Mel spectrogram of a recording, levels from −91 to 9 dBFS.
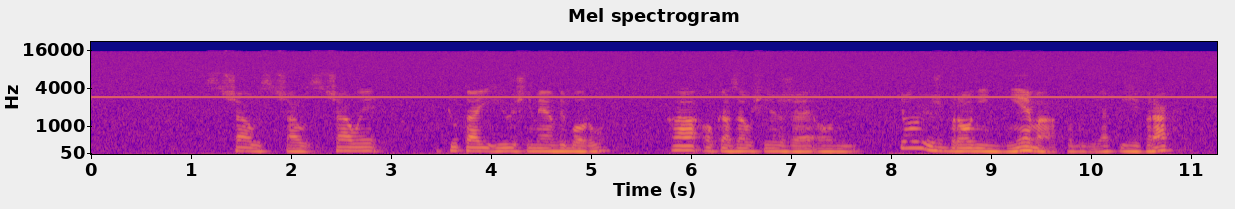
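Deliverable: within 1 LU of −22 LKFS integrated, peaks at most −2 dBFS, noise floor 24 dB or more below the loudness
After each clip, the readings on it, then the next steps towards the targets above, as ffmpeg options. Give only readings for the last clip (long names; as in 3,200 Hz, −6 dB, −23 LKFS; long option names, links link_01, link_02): interfering tone 2,900 Hz; level of the tone −28 dBFS; background noise floor −30 dBFS; target noise floor −49 dBFS; integrated loudness −24.5 LKFS; sample peak −8.0 dBFS; target loudness −22.0 LKFS
→ -af "bandreject=frequency=2900:width=30"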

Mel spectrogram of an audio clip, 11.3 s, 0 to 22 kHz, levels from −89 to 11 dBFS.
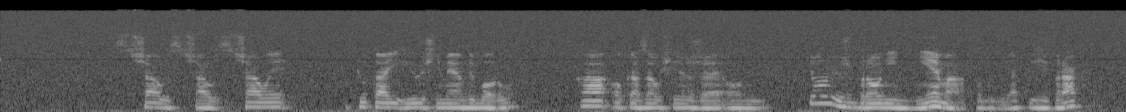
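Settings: interfering tone none found; background noise floor −36 dBFS; target noise floor −51 dBFS
→ -af "afftdn=noise_reduction=15:noise_floor=-36"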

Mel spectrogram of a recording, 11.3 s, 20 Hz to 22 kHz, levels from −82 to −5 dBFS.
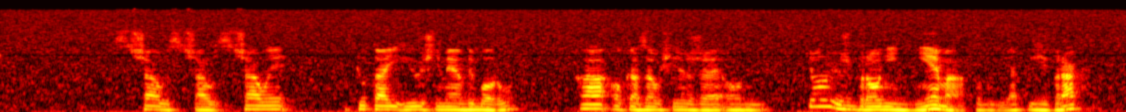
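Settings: background noise floor −46 dBFS; target noise floor −51 dBFS
→ -af "afftdn=noise_reduction=6:noise_floor=-46"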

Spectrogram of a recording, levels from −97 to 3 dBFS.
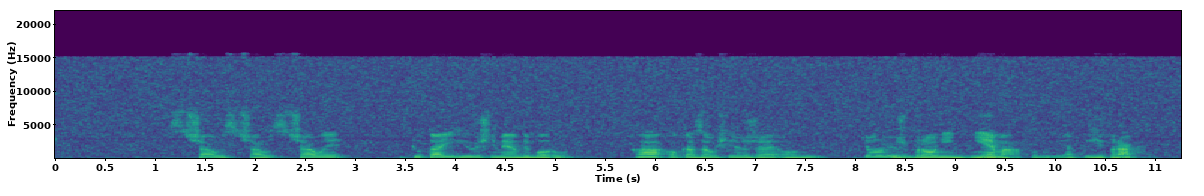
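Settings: background noise floor −50 dBFS; target noise floor −51 dBFS
→ -af "afftdn=noise_reduction=6:noise_floor=-50"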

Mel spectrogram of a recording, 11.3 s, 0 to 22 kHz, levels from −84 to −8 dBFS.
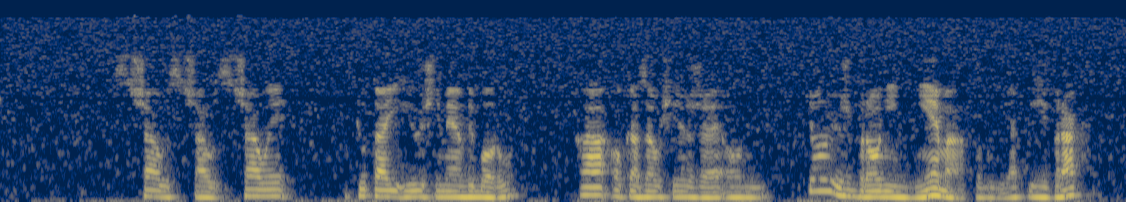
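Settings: background noise floor −53 dBFS; integrated loudness −27.0 LKFS; sample peak −9.0 dBFS; target loudness −22.0 LKFS
→ -af "volume=5dB"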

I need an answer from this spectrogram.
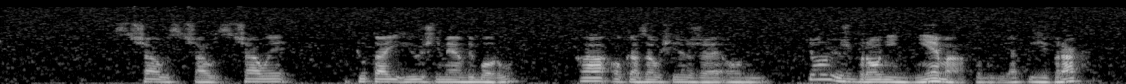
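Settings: integrated loudness −22.0 LKFS; sample peak −4.0 dBFS; background noise floor −48 dBFS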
